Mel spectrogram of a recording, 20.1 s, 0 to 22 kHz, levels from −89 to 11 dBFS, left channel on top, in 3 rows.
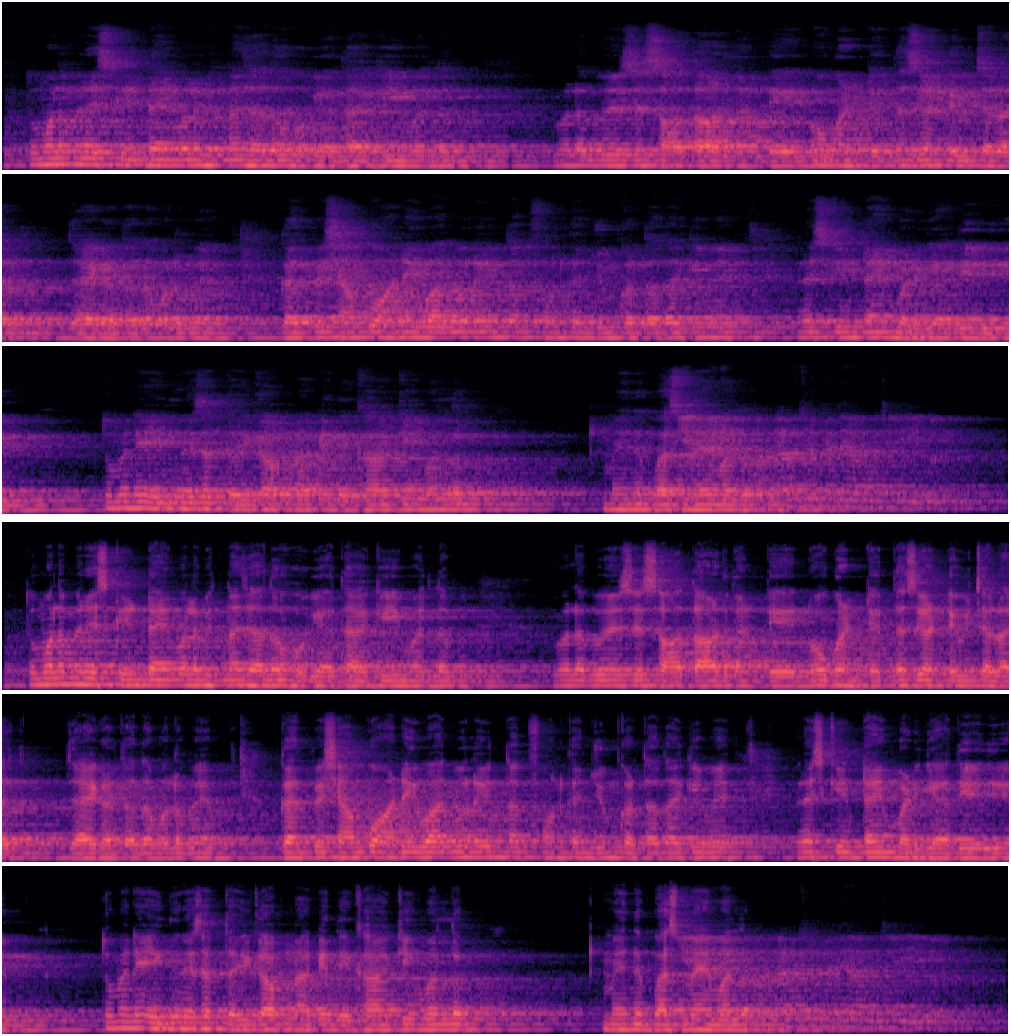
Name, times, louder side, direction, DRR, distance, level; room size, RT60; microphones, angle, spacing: voice 1, 0.2-3.1 3.7-6.8 7.1-13.5 14.1-16.6 17.4-18.4, right 2 dB, 75° right, 5 dB, 0.7 m, -27 dB
voice 2, 17.9-19.7, equal, 5° left, -6 dB, 2.0 m, -37 dB
8.0 x 7.1 x 6.9 m, 2.7 s
head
